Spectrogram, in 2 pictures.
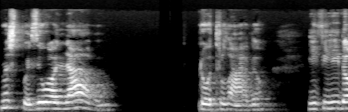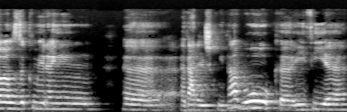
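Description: A woman in a European Portuguese accent, at a fairly slow pace. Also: medium pitch for a woman, fairly even intonation. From Portugal. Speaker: makeup artist. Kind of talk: casual interview. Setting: in person, face to face.

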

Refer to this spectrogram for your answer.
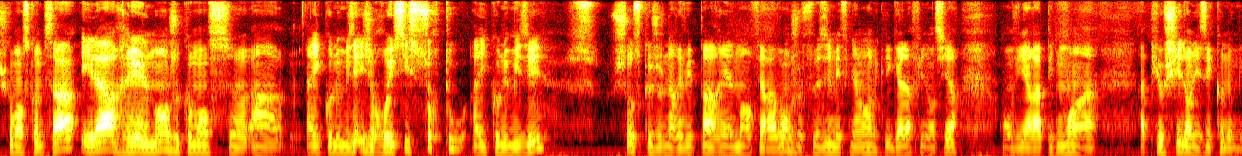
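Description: Talking very fast, a man of medium pitch shows ordinary pitch variation. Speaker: podcast host. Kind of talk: solo podcast monologue.

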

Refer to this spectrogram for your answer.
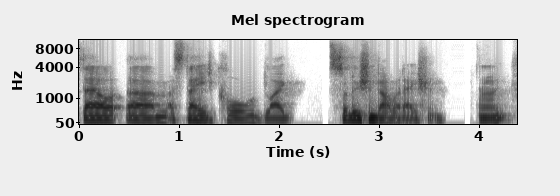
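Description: A man with an American accent speaks in a somewhat breathy voice with a dark, mellow tone. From New Zealand. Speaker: sales consultant. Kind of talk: interview.

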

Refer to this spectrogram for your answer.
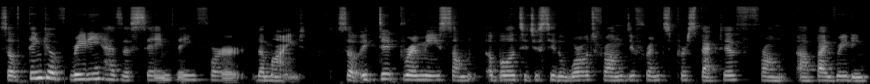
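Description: A woman speaks with a Chinese accent at a medium pitch. She barely pauses at all. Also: ordinary pitch variation, moderate pace. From China, Chongqing. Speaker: university student. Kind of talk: casual interview.

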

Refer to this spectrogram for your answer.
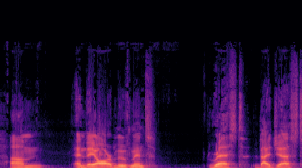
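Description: A man's fairly low voice with a Midwestern US accent and fairly even intonation, in a very clean recording with a silent background. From Ohio. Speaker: fitness trainer. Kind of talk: casual chat.

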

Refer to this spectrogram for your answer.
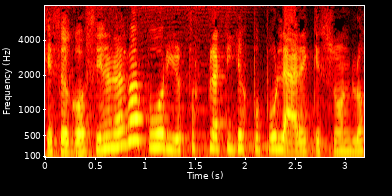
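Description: This woman speaks with a Chilean accent. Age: 20s. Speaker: radio co-host. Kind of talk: casual radio chat.

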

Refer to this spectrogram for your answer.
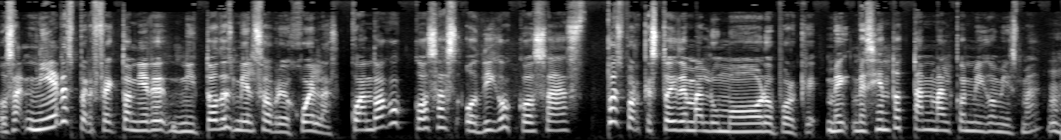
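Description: At a fairly quick pace with hardly any pauses, a woman with a normal speaking voice talks at a fairly high pitch, with ordinary pitch variation, very even loudness and a dry, close sound with no echo. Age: 50s. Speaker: business executive and author. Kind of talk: interview.

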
